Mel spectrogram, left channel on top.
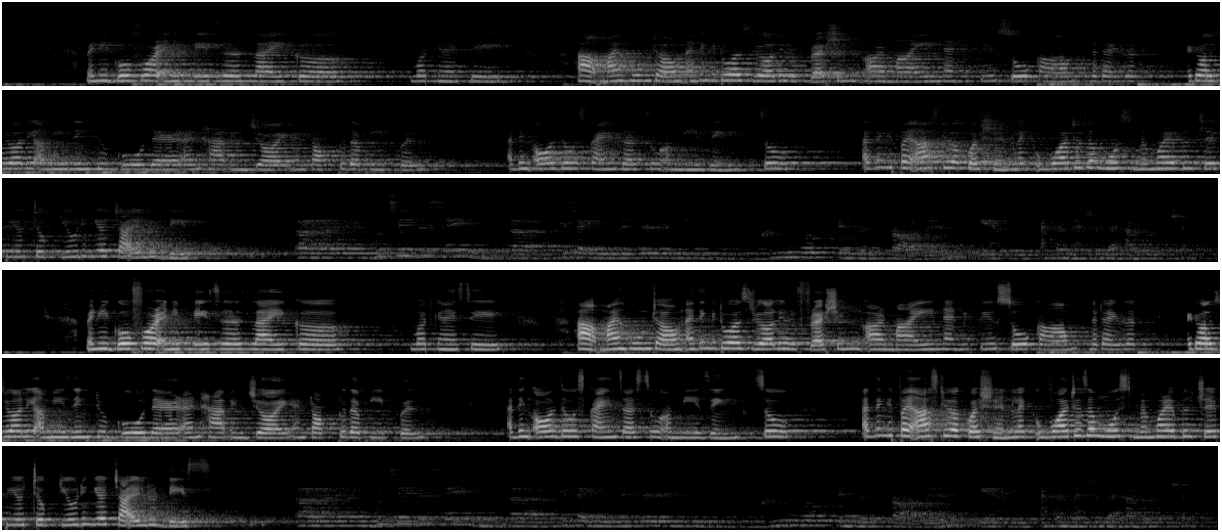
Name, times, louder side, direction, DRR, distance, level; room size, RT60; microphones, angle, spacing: voice 1, 0.8-3.4 4.1-5.0 5.7-11.3 11.9-16.4 17.2-20.1 20.8-26.2, right 5 dB, 75° right, 13 dB, 0.6 m, -30 dB
voice 2, 27.3-36.2, equal, 10° left, -4 dB, 2.8 m, -49 dB
15.0 x 13.0 x 6.6 m, 2.7 s
head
